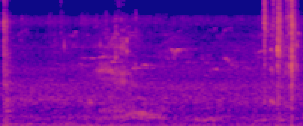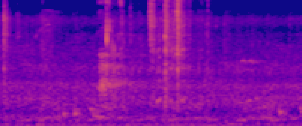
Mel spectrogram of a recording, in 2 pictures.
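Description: Domestic pigeons cooing in the background, with a few short sharp sounds about three and a half seconds in and again around five and a half and six seconds, over a steady low rumble.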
